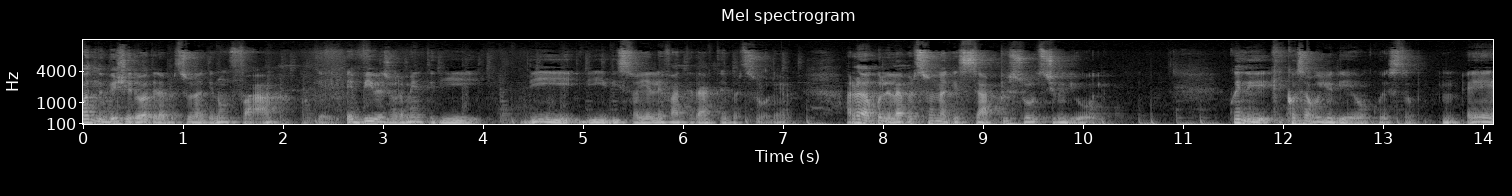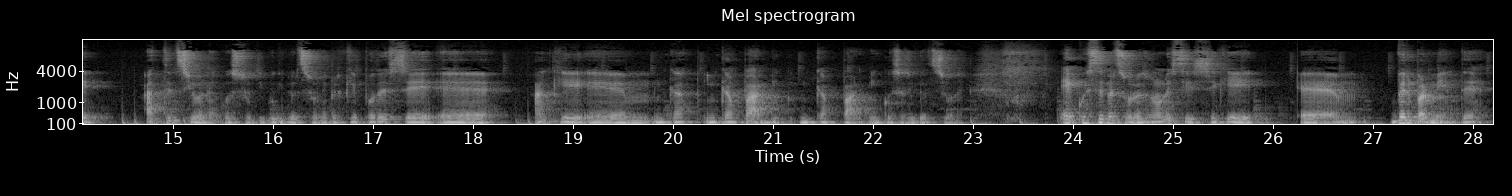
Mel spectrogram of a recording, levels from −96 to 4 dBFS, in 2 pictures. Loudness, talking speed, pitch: -33 LUFS, 135 wpm, 85 Hz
